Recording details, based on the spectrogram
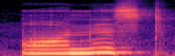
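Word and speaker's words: honest: च correct article श ऑनेस्ट person हे बघा इथ एच एन एसटी ऑनेस्ट असेल पण त्याच जे प्रोनन्सिएशन आहे ते ओ होते म्हणून आपण काय युज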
